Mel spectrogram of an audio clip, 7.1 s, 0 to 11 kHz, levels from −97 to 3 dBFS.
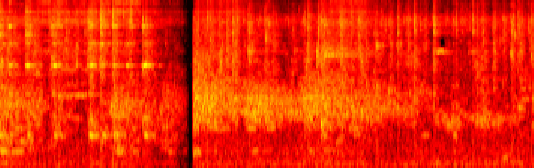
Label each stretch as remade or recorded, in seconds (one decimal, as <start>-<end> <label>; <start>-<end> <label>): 0.0-0.5 recorded; 0.5-3.3 remade; 3.3-4.4 recorded; 4.4-5.0 remade; 5.0-7.1 recorded

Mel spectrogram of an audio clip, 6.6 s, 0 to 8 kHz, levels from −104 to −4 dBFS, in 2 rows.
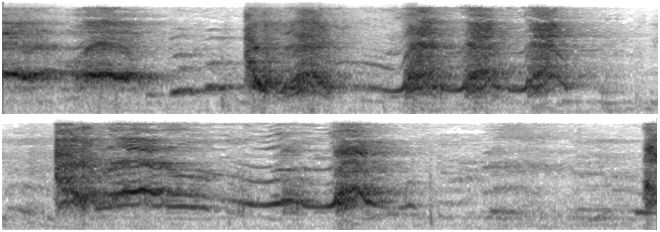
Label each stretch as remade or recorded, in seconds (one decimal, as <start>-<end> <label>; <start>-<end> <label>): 0.0-1.3 remade; 1.3-3.1 recorded; 3.1-3.6 remade; 3.6-6.6 recorded

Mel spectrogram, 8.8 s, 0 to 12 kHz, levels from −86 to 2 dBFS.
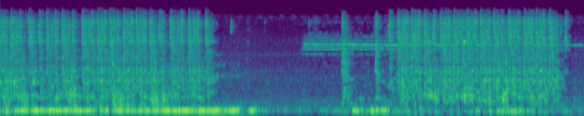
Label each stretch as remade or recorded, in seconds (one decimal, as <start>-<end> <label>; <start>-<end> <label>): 0.0-8.8 recorded

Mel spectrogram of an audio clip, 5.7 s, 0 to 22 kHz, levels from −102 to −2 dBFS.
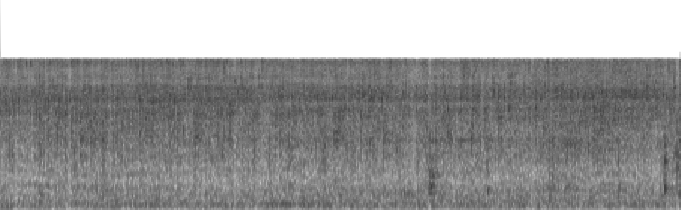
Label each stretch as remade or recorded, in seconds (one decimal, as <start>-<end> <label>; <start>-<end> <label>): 0.0-2.8 recorded; 2.8-5.3 remade; 5.3-5.7 recorded

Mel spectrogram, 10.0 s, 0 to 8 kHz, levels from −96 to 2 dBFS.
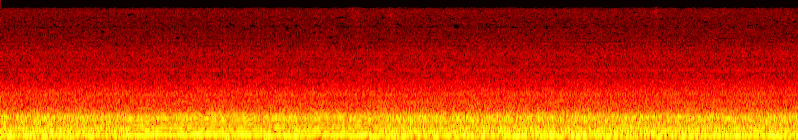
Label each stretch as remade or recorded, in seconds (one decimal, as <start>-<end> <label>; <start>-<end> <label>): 0.0-1.6 recorded; 1.6-4.8 remade; 4.8-10.0 recorded

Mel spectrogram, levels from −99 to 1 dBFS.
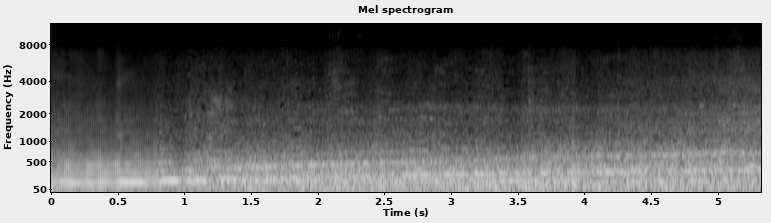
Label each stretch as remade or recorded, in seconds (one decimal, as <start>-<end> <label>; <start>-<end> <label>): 0.0-0.8 remade; 0.8-5.3 recorded

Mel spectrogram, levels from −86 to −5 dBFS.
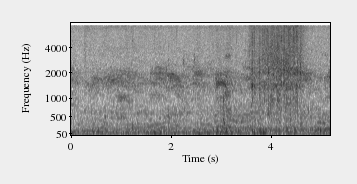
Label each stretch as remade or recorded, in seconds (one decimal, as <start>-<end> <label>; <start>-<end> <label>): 0.0-0.7 remade; 0.7-5.2 recorded

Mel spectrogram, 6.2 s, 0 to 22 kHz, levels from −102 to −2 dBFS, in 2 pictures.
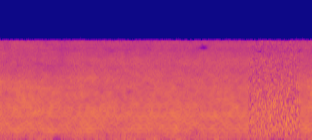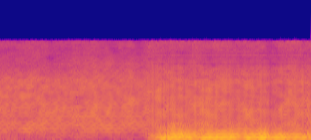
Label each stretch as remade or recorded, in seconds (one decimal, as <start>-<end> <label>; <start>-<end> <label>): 0.0-2.5 remade; 2.5-3.0 recorded; 3.0-6.2 remade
